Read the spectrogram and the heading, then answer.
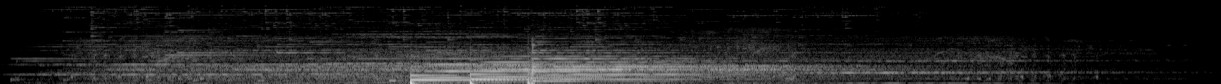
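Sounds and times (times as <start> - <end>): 
magical chimes: 2.6 - 9.2
melancholy synth chord: 3.9 - 9.2.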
